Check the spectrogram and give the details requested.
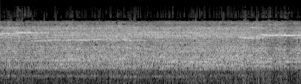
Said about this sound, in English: Listen to the crowd.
